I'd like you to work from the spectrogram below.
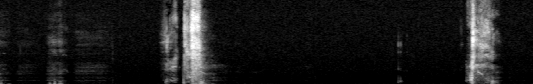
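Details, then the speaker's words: Person who has been sneezing all day: two loud sneezes a few seconds apart, each with a short lead-in breath, in a quiet room; repeated sneezing. "Oh man, I can't stop sneezing."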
